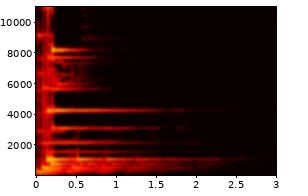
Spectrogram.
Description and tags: Synth glockenspiel ui interface click button positive 2
click, button, glockenspiel, positive, ui, interface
